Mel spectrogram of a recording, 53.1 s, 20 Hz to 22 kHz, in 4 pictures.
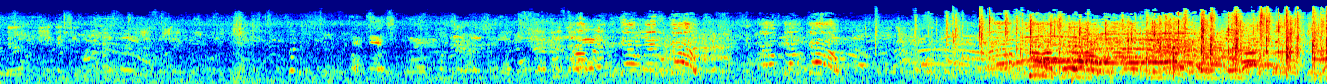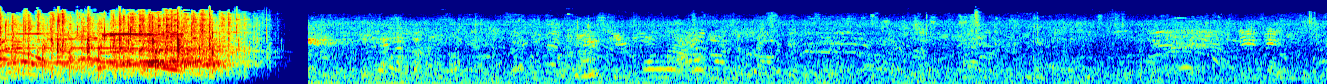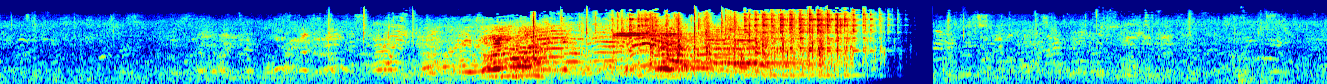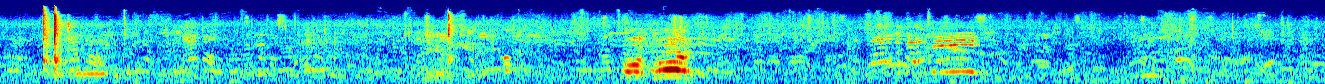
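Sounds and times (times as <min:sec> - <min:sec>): spectators shouting and cheering: 0:06.6 - 0:16.0, 0:29.6 - 0:35.3.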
